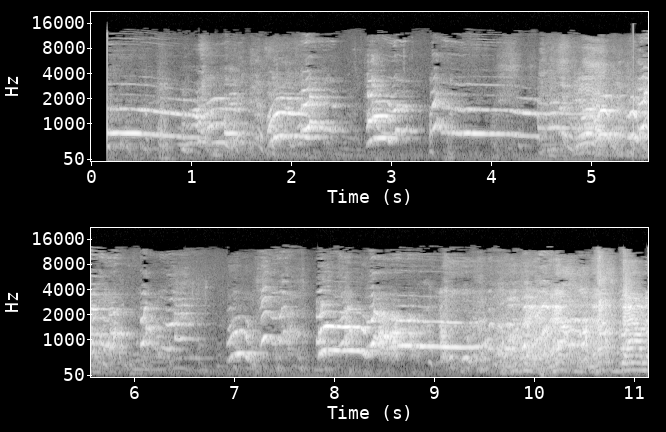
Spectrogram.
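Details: Pet dog 'singing' folk songs: a series of drawn-out, wavering tonal howls, each sliding and holding a steady pitch for about a second, repeated with short breaks, while a person's voice sings and talks alongside.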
